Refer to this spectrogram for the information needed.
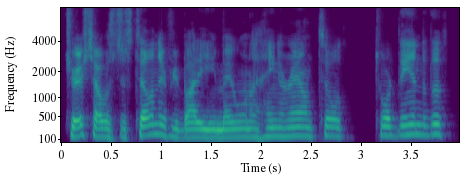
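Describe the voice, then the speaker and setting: A man with a calm, soothing voice, hosting a casual livestream, reading viewer comments in a relaxed, meandering way. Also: a little high, quick pace, clean tone. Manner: relaxed, meandering, frequent fillers and soft chuckles. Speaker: livestream host.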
